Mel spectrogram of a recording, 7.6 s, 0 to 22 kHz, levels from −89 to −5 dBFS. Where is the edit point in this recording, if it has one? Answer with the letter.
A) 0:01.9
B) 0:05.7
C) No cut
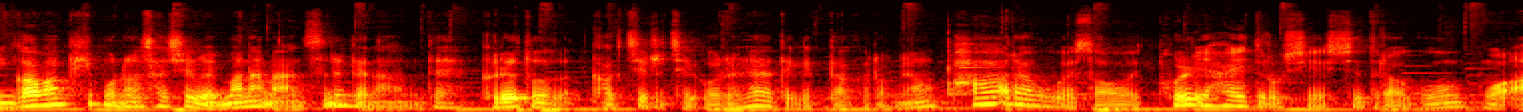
C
